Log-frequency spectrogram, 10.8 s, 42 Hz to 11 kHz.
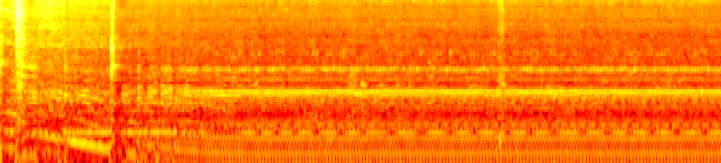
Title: Rexy Savanna Rx7 Sa22C 13B misfiring under boost.. what seems to be the problem?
